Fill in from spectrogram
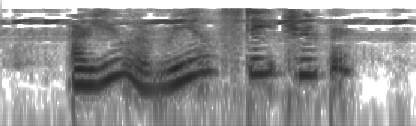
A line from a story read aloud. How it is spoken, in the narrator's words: chuckled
